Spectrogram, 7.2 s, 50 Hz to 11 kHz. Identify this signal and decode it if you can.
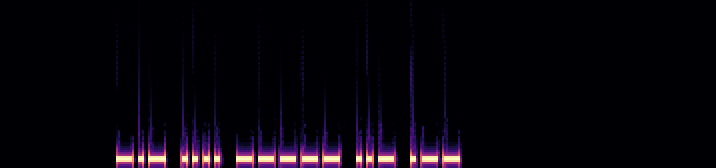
Morse code, heard as a keyed tone, about 22 wpm, 700 Hz. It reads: KH0UW
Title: USA Call Signs - 5 Characters - Repeated 3x - 22wpm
